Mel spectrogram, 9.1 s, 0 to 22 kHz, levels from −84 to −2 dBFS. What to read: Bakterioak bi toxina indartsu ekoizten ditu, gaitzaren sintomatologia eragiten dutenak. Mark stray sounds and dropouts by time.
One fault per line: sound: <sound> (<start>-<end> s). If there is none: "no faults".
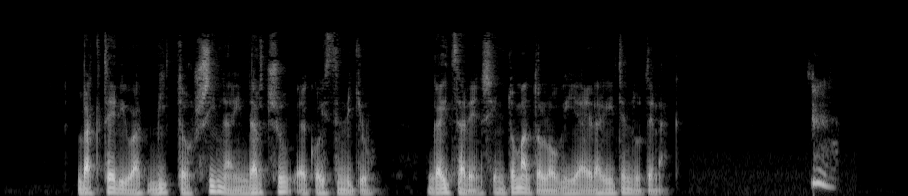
sound: throat clearing (8.1-8.4 s)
